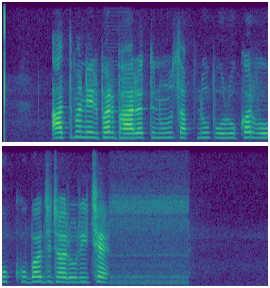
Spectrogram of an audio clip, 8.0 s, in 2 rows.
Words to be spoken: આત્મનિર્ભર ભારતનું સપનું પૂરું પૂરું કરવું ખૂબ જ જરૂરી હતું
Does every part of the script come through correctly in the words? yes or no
no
